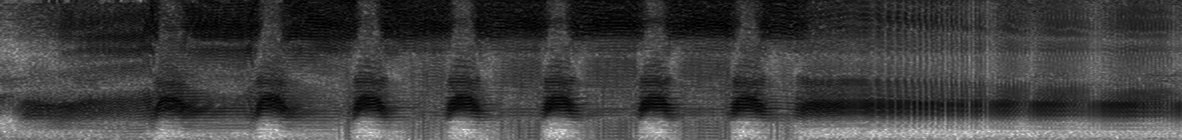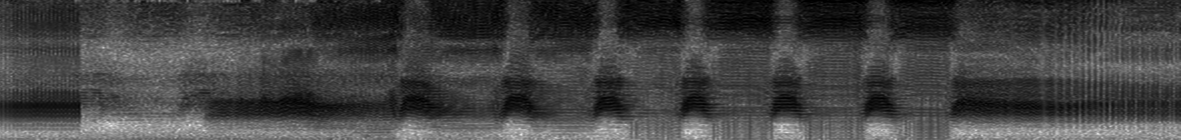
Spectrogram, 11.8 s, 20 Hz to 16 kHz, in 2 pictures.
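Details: Cicada recorded on a Galaxy S24 Ultra phone: a loud, high, hissing buzz broken into rapid pulses about twice a second for four seconds, then a steady drone, a brief dip, and another run of pulsing bursts.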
